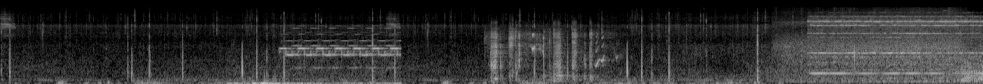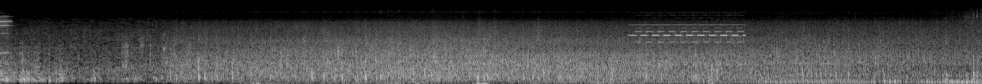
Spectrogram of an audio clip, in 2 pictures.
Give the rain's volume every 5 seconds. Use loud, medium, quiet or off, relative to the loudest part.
quiet, medium, loud, loud.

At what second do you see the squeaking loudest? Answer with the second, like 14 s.
5 s.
